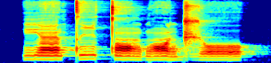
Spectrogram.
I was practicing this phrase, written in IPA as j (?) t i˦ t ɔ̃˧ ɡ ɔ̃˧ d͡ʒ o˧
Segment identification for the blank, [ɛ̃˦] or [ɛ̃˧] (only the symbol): ɛ̃˧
